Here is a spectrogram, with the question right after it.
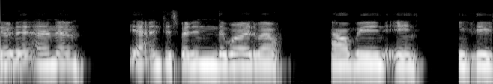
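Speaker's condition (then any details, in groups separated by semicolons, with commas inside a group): Cerebral palsy; from birth, uses wheelchair; audible speech impairment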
